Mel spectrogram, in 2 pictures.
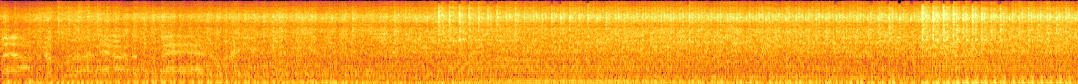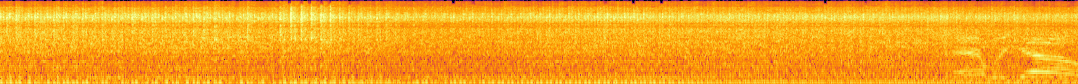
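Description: A small engine idles after its carburetor has been cleaned, with a steady, slightly rough chugging hum that runs throughout, under a voice.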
